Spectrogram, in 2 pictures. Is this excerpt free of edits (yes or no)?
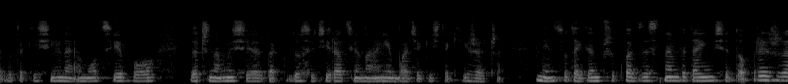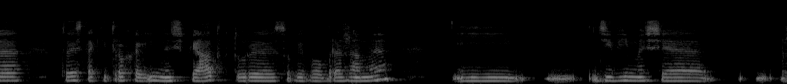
no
